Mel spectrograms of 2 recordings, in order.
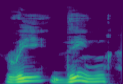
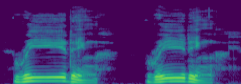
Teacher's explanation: la d de Reading la puedes pronunciar como d Reading o en inglés americano se pronuncia como r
